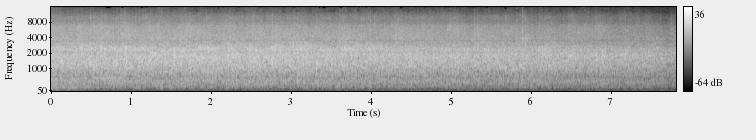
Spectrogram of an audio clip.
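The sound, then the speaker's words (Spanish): A large crowd at a religious service applauds the Lord loudly and steadily, a dense wash of clapping that holds strong throughout and only begins to ease slightly near the end, with no voices standing out. “¿Cuánto le damos un fuerte aplauso al Señor por eso?”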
